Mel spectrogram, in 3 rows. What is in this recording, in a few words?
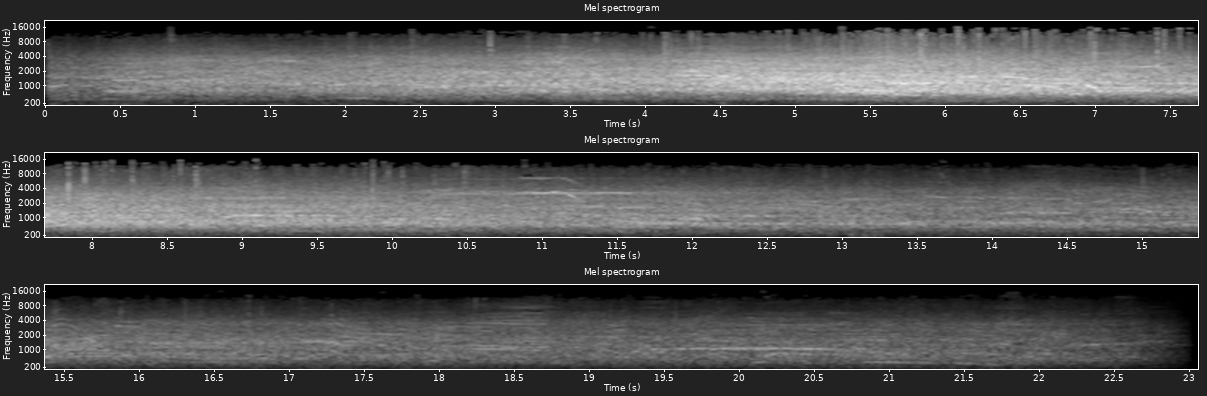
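crowd 15K Rugby World Cup cheer surge, Rugby world cup game; Crowds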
